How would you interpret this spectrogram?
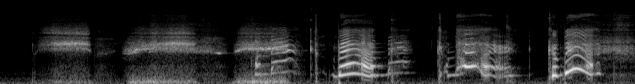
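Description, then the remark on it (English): A person imitates a whistle being blown with their voice: three breathy, hissing blasts followed by three shrill, warbling vocal toots, each sliding up and down in pitch, fairly loud. “Well, and why do they never have a whistle? Oh. Their voice is the whistle.”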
